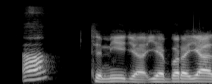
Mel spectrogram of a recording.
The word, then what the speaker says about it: Tmeedyah: And Brother Yah, do you mind if I call you Brother Yah, or how do I pronounce it properly? Tmeedyah. Huh? Tmeedyah.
